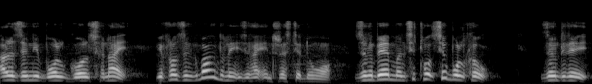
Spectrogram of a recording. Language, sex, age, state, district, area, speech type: Bodo, male, 45-60, Assam, Chirang, rural, spontaneous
